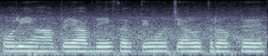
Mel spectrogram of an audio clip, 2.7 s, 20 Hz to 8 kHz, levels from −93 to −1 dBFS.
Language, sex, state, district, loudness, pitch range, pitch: Hindi, female, Haryana, Rohtak, -16 LUFS, 195-200 Hz, 195 Hz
